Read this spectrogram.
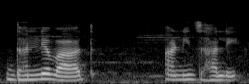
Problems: none marked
